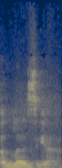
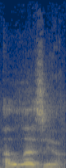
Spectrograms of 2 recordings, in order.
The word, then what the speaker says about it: Alesia: It's actually pronounced Alesia. Alesia. Okay. Like a Z.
